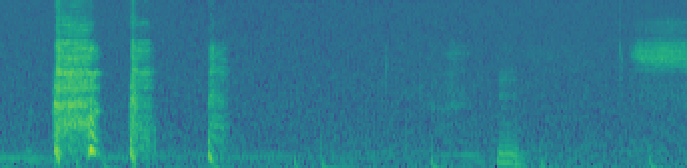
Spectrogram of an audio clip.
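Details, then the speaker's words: Three short, harsh coughs in quick succession from an adult at the end of a cold, followed by faint background tones. "sorry if you can hear the coughing. I am on the end of a cold."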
